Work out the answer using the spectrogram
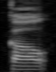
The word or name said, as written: gao1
